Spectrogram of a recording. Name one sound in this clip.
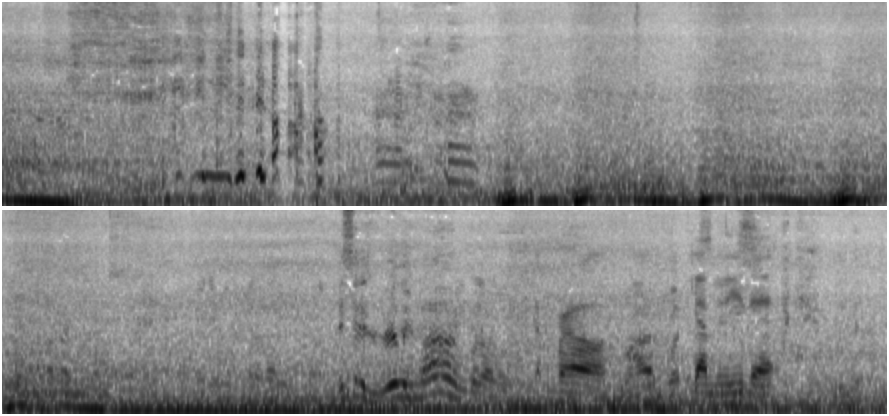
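A young man talks and laughs cheerfully close by.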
